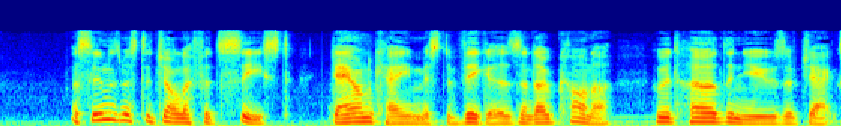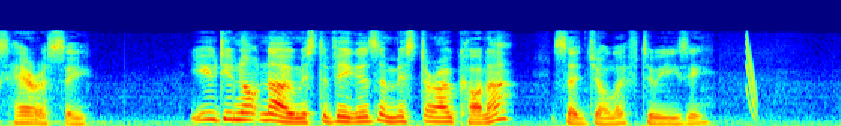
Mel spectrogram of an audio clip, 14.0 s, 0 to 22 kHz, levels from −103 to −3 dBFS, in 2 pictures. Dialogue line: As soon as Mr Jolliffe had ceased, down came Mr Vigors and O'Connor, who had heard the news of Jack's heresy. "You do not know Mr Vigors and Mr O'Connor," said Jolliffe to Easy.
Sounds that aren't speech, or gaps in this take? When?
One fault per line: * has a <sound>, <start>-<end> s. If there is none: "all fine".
* has a chirp, 13.2-13.3 s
